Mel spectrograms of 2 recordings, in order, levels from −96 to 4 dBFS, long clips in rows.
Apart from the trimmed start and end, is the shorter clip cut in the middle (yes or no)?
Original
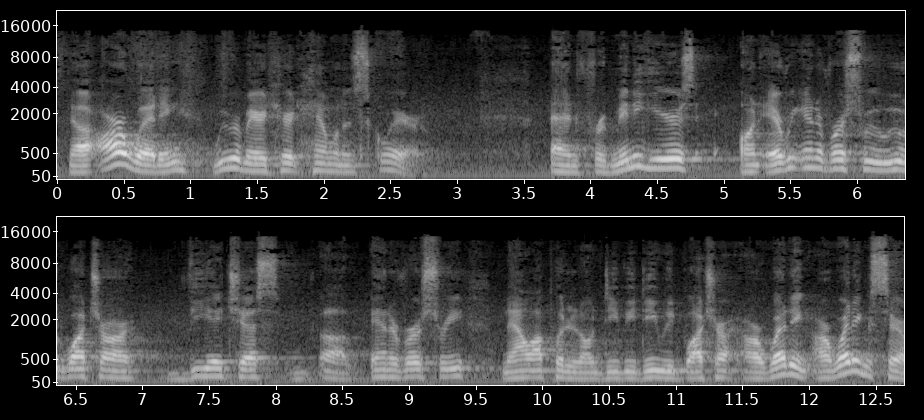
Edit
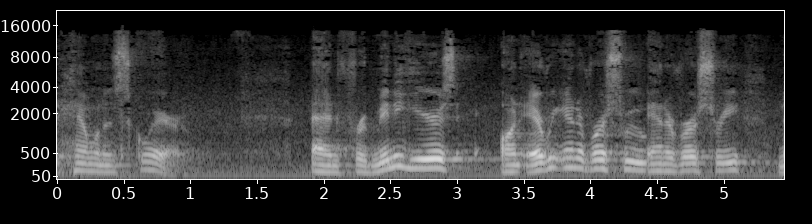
yes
